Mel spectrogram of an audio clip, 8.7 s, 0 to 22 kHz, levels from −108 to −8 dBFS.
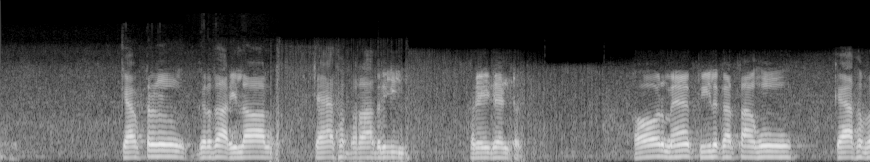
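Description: A call bitrate drop begins at 2.69 s and lasts to the end of the audio. The sound turns coarse and muffled as the high frequencies vanish above 4 kHz. This fits the Opus encoder falling from about 32 kbps to roughly 10 kbps, and it stays at its lowest for 3.34 s.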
